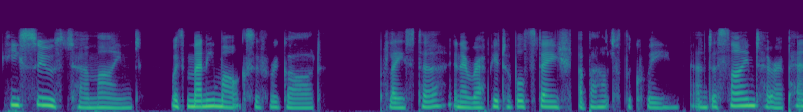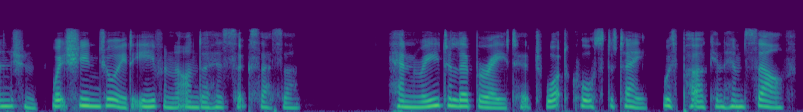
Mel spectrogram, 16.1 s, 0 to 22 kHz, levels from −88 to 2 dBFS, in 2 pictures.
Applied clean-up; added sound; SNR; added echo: none; none; none; none.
